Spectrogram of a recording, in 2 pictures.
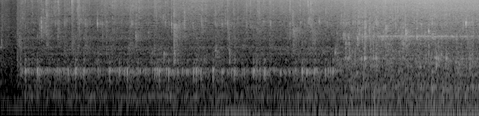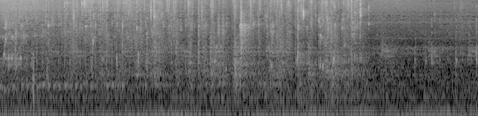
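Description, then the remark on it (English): A steady stream of toxic chemicals pours and splashes for about twenty seconds, being dumped into the Han River, growing fuller and more gurgly as it goes, with no one talking. “So, start pouring.”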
